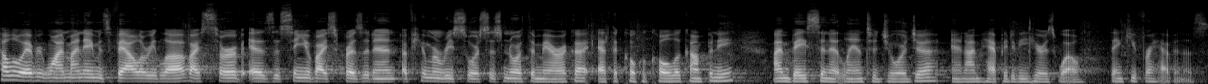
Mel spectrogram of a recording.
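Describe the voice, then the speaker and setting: Over noticeable background noise, a woman with a very deep, low pitch talks at a fairly quick pace with monotone, flat intonation. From Tennessee. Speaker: corporate HR executive. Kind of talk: panel discussion.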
